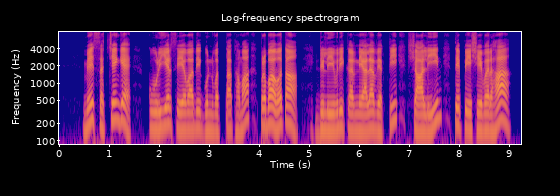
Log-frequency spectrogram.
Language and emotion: Dogri, happy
